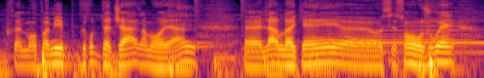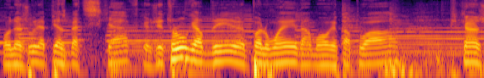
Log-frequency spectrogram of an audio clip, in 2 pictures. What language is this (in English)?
French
